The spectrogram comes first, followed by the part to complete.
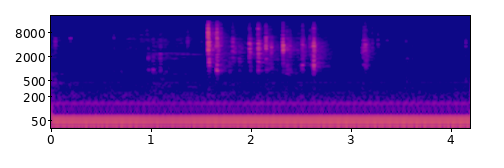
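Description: A handful of computer keyboard keystrokes, sharp clicks a fraction of a second apart between about one and a half and three seconds in, as code is pasted into a text editor, over a steady low hum.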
